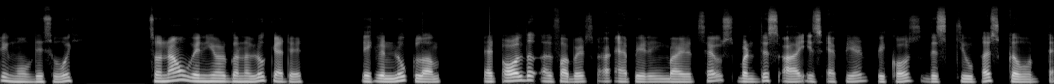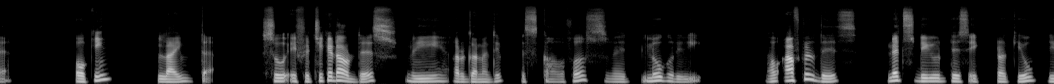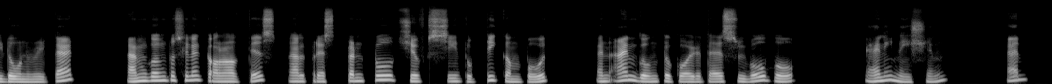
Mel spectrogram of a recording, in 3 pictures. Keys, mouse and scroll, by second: 1.0 click, 3.1 space, 7.7 space, 10.7 click, 11.4 space, 17.1 space, 17.3 click, 18.1 u, 18.6 u, 20.3-25.7 drag, 25.7 ctrl+shift+c, 27.8-31.6 typing.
